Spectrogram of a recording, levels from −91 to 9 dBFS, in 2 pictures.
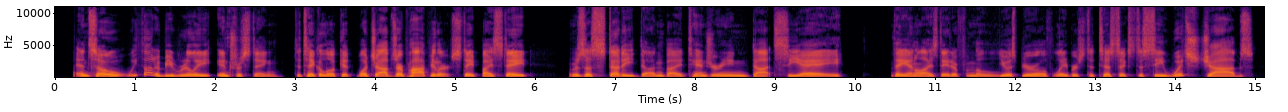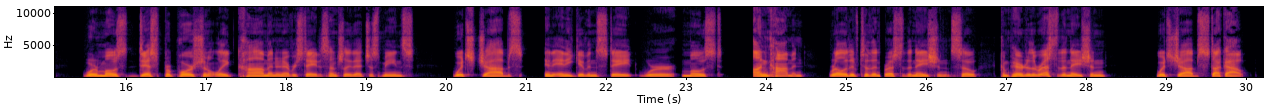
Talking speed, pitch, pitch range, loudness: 160 wpm, 110 Hz, 100-125 Hz, -20 LUFS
